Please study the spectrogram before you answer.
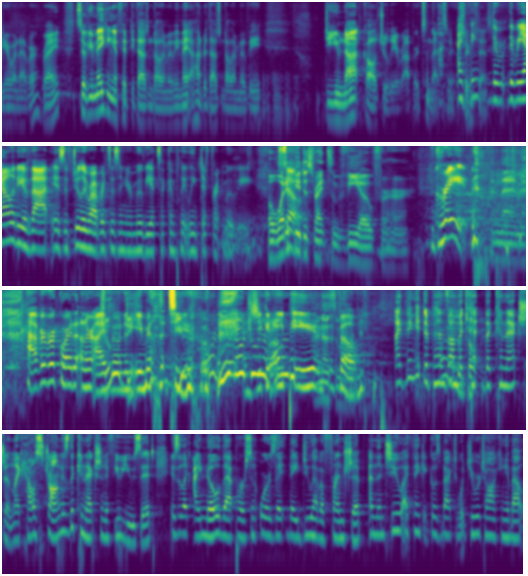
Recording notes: We're back with another live panel event.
